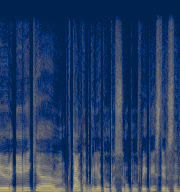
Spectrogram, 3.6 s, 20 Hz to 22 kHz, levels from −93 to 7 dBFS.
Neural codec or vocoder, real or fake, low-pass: codec, 44.1 kHz, 7.8 kbps, Pupu-Codec; fake; 19.8 kHz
